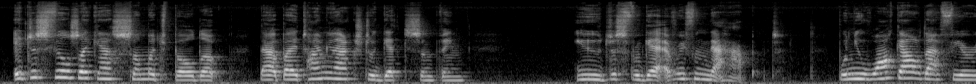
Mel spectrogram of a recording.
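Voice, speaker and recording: Excitable woman ranking movies. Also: mid-range voice. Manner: excitable, rambling, talks straight to viewers. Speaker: movie reviewer. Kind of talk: casual movie ranking vlog.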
